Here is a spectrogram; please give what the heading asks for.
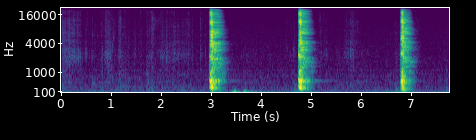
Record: three_cough_length: 7.8 s
three_cough_amplitude: 3434
three_cough_signal_mean_std_ratio: 0.22
survey_phase: beta (2021-08-13 to 2022-03-07)
age: 45-64
gender: Female
wearing_mask: 'No'
symptom_runny_or_blocked_nose: true
symptom_fever_high_temperature: true
symptom_other: true
symptom_onset: 3 days
smoker_status: Never smoked
respiratory_condition_asthma: false
respiratory_condition_other: false
recruitment_source: Test and Trace
submission_delay: 1 day
covid_test_result: Positive
covid_test_method: RT-qPCR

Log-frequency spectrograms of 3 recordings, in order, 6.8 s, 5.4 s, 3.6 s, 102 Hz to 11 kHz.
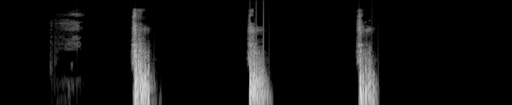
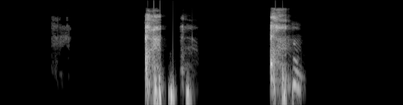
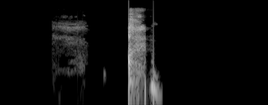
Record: exhalation_length: 6.8 s
exhalation_amplitude: 32767
exhalation_signal_mean_std_ratio: 0.23
three_cough_length: 5.4 s
three_cough_amplitude: 32768
three_cough_signal_mean_std_ratio: 0.26
cough_length: 3.6 s
cough_amplitude: 29657
cough_signal_mean_std_ratio: 0.22
survey_phase: beta (2021-08-13 to 2022-03-07)
age: 18-44
gender: Female
wearing_mask: 'No'
symptom_fatigue: true
symptom_headache: true
smoker_status: Current smoker (1 to 10 cigarettes per day)
respiratory_condition_asthma: false
respiratory_condition_other: false
recruitment_source: REACT
submission_delay: 12 days
covid_test_result: Negative
covid_test_method: RT-qPCR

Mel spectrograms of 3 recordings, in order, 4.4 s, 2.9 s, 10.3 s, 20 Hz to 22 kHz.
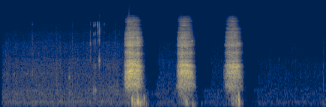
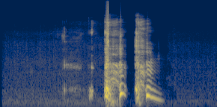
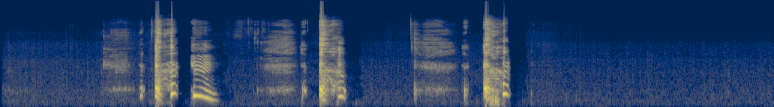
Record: exhalation_length: 4.4 s
exhalation_amplitude: 26942
exhalation_signal_mean_std_ratio: 0.28
cough_length: 2.9 s
cough_amplitude: 32768
cough_signal_mean_std_ratio: 0.3
three_cough_length: 10.3 s
three_cough_amplitude: 32768
three_cough_signal_mean_std_ratio: 0.25
survey_phase: beta (2021-08-13 to 2022-03-07)
age: 18-44
gender: Female
wearing_mask: 'No'
symptom_runny_or_blocked_nose: true
symptom_sore_throat: true
symptom_headache: true
symptom_onset: 12 days
smoker_status: Current smoker (e-cigarettes or vapes only)
respiratory_condition_asthma: false
respiratory_condition_other: false
recruitment_source: REACT
submission_delay: 0 days
covid_test_result: Negative
covid_test_method: RT-qPCR
influenza_a_test_result: Negative
influenza_b_test_result: Negative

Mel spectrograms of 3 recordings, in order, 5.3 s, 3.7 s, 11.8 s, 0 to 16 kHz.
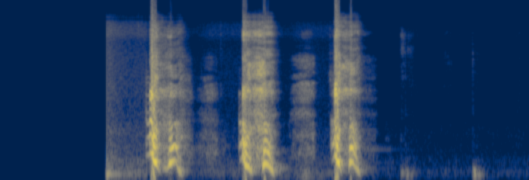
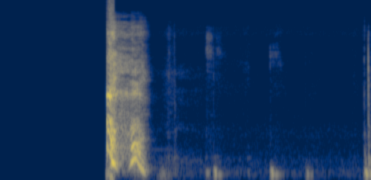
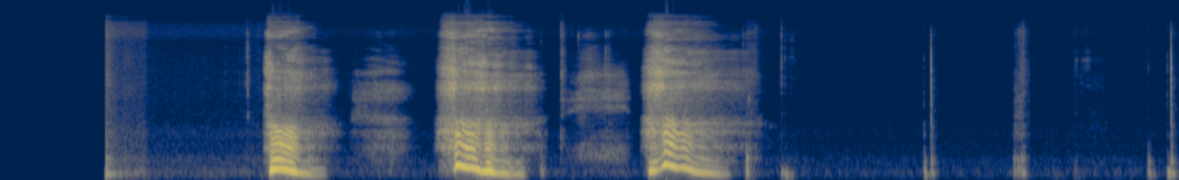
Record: three_cough_length: 5.3 s
three_cough_amplitude: 26028
three_cough_signal_mean_std_ratio: 0.29
cough_length: 3.7 s
cough_amplitude: 26028
cough_signal_mean_std_ratio: 0.21
exhalation_length: 11.8 s
exhalation_amplitude: 26025
exhalation_signal_mean_std_ratio: 0.31
survey_phase: beta (2021-08-13 to 2022-03-07)
age: 65+
gender: Male
wearing_mask: 'No'
symptom_none: true
smoker_status: Ex-smoker
respiratory_condition_asthma: false
respiratory_condition_other: false
recruitment_source: REACT
submission_delay: 1 day
covid_test_result: Negative
covid_test_method: RT-qPCR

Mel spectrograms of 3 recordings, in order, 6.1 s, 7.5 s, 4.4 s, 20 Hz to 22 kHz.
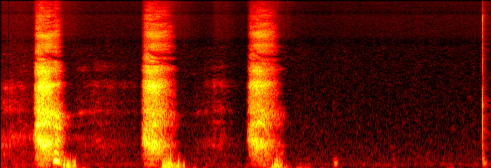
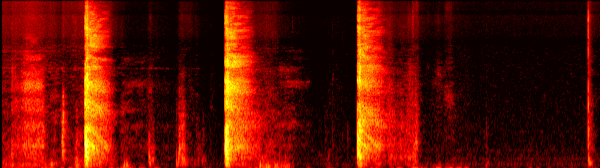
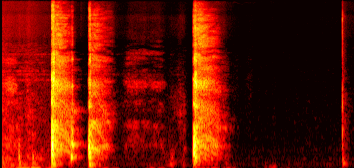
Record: exhalation_length: 6.1 s
exhalation_amplitude: 32768
exhalation_signal_mean_std_ratio: 0.32
three_cough_length: 7.5 s
three_cough_amplitude: 32768
three_cough_signal_mean_std_ratio: 0.21
cough_length: 4.4 s
cough_amplitude: 32768
cough_signal_mean_std_ratio: 0.24
survey_phase: beta (2021-08-13 to 2022-03-07)
age: 45-64
gender: Female
wearing_mask: 'No'
symptom_cough_any: true
smoker_status: Never smoked
respiratory_condition_asthma: false
respiratory_condition_other: false
recruitment_source: REACT
submission_delay: 5 days
covid_test_result: Negative
covid_test_method: RT-qPCR
influenza_a_test_result: Unknown/Void
influenza_b_test_result: Unknown/Void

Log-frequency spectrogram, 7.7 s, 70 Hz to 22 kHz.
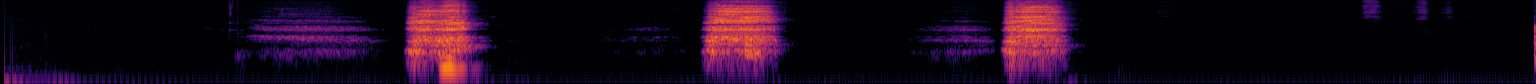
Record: exhalation_length: 7.7 s
exhalation_amplitude: 18964
exhalation_signal_mean_std_ratio: 0.3
survey_phase: beta (2021-08-13 to 2022-03-07)
age: 65+
gender: Female
wearing_mask: 'No'
symptom_none: true
smoker_status: Never smoked
respiratory_condition_asthma: false
respiratory_condition_other: false
recruitment_source: Test and Trace
submission_delay: 2 days
covid_test_result: Negative
covid_test_method: RT-qPCR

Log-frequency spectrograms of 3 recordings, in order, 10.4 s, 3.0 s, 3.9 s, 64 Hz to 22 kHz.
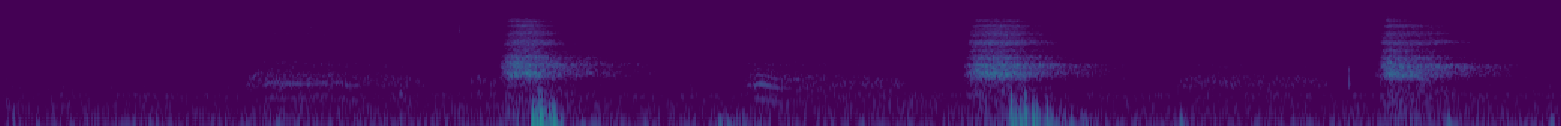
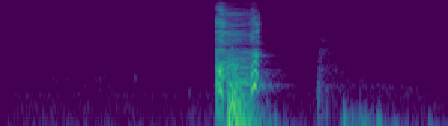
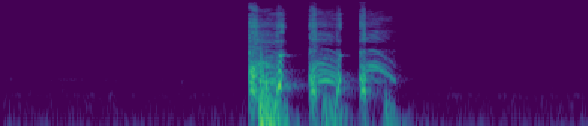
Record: exhalation_length: 10.4 s
exhalation_amplitude: 950
exhalation_signal_mean_std_ratio: 0.47
cough_length: 3.0 s
cough_amplitude: 21994
cough_signal_mean_std_ratio: 0.25
three_cough_length: 3.9 s
three_cough_amplitude: 18832
three_cough_signal_mean_std_ratio: 0.28
survey_phase: beta (2021-08-13 to 2022-03-07)
age: 18-44
gender: Female
wearing_mask: 'No'
symptom_cough_any: true
symptom_runny_or_blocked_nose: true
symptom_headache: true
symptom_change_to_sense_of_smell_or_taste: true
symptom_loss_of_taste: true
symptom_other: true
symptom_onset: 4 days
smoker_status: Never smoked
respiratory_condition_asthma: false
respiratory_condition_other: false
recruitment_source: Test and Trace
submission_delay: 2 days
covid_test_result: Positive
covid_test_method: RT-qPCR
covid_ct_value: 15.3
covid_ct_gene: ORF1ab gene
covid_ct_mean: 16.3
covid_viral_load: 4700000 copies/ml
covid_viral_load_category: High viral load (>1M copies/ml)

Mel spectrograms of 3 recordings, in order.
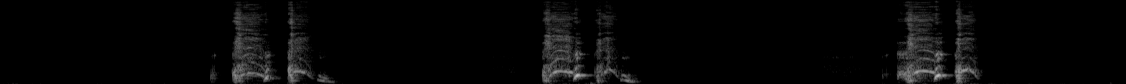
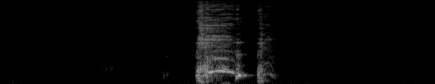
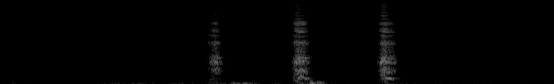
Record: three_cough_length: 11.3 s
three_cough_amplitude: 5776
three_cough_signal_mean_std_ratio: 0.31
cough_length: 4.4 s
cough_amplitude: 5022
cough_signal_mean_std_ratio: 0.31
exhalation_length: 5.5 s
exhalation_amplitude: 1379
exhalation_signal_mean_std_ratio: 0.3
survey_phase: beta (2021-08-13 to 2022-03-07)
age: 45-64
gender: Female
wearing_mask: 'No'
symptom_none: true
smoker_status: Current smoker (1 to 10 cigarettes per day)
respiratory_condition_asthma: false
respiratory_condition_other: false
recruitment_source: Test and Trace
submission_delay: 1 day
covid_test_result: Negative
covid_test_method: LFT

